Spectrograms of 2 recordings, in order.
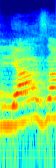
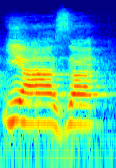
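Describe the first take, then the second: First: It begins directly with the 'l' sound. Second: It begins with an 'ee' sound, no 'l'. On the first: The speaker calls it right. "mas o correto é" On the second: The speaker calls it wrong. "tem muita gente que fala errado"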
